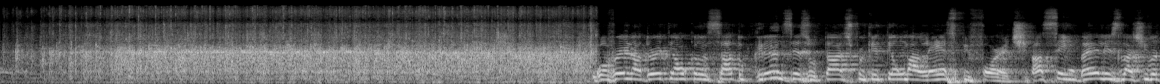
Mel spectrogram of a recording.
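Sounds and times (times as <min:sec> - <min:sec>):
audience applause: 0:00.0 - 0:06.0
speech: 0:06.0 - 0:11.5.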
